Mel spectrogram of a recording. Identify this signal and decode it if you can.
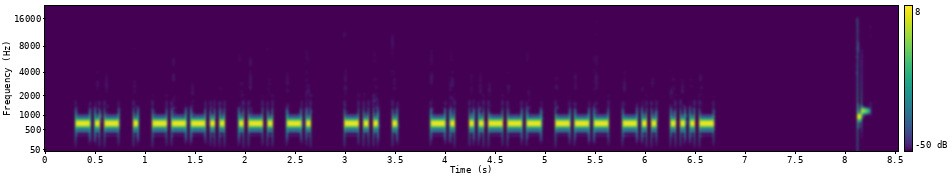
Morse code, heard as a keyed tone, about 25 wpm, 700 Hz. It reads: KE8RN DE N2ODV
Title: USA Callsign DE Callsign - 5 Characters - 25wpm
